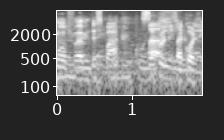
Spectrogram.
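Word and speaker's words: Sokolniki: Sokonilki. Okay, so that's how they pronounce it.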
